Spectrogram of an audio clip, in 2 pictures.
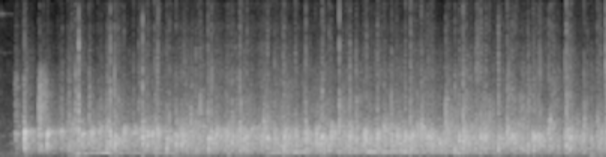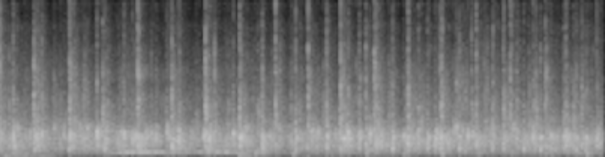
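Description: Audience applauding steadily, with a few voices calling out briefly over the clapping.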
